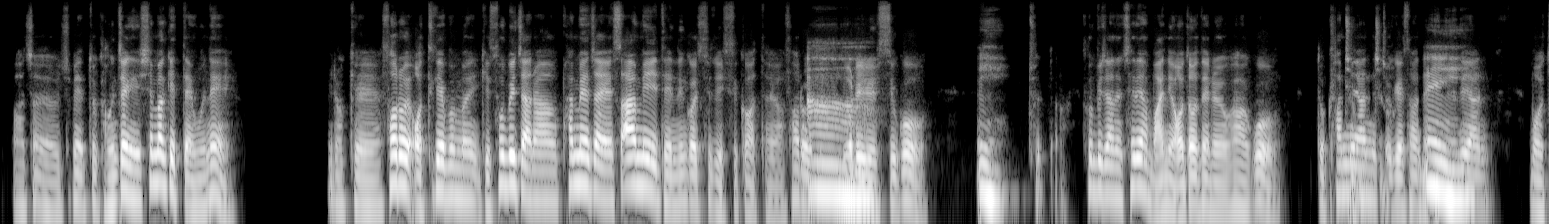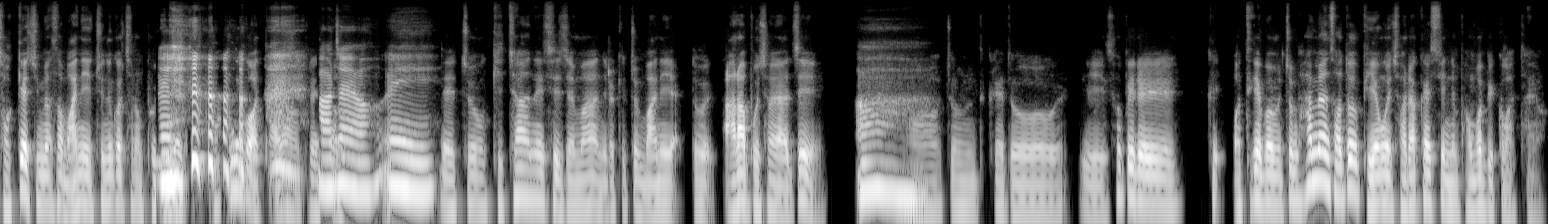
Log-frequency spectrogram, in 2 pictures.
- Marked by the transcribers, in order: laugh
- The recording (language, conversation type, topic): Korean, advice, 의식적으로 소비하는 습관은 어떻게 구체적으로 시작할 수 있을까요?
